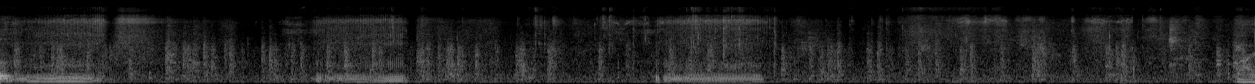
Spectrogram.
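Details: French Bulldog asleep indoors, snoring loudly: low rasping, harmonic-rich snorts in irregular bursts about every three seconds, with lighter wheezy breaths between and a faint steady high hum in the background.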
